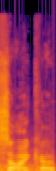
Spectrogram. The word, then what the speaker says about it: Seiko: a look at it the company's name is Seco although the Austrian seem to pronounced it's psycho which is a bit strange but yeah but like Seiko watches spelled the same Chico Seco flow control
